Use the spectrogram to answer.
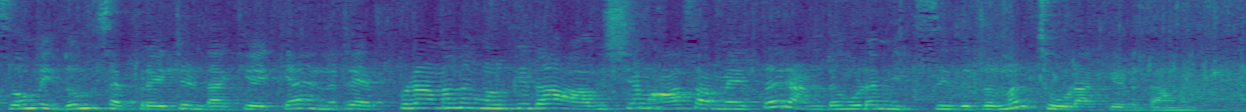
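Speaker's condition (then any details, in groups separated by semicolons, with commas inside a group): No condition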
